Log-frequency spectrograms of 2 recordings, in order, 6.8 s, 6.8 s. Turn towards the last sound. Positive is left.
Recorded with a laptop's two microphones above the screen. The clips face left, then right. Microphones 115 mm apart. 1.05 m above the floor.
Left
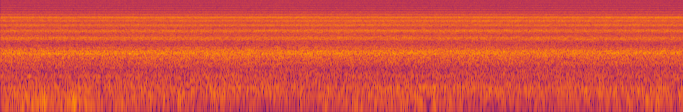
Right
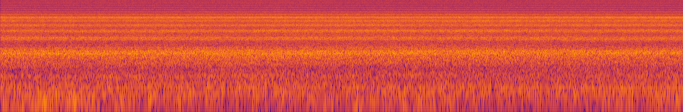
No sound to turn to.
